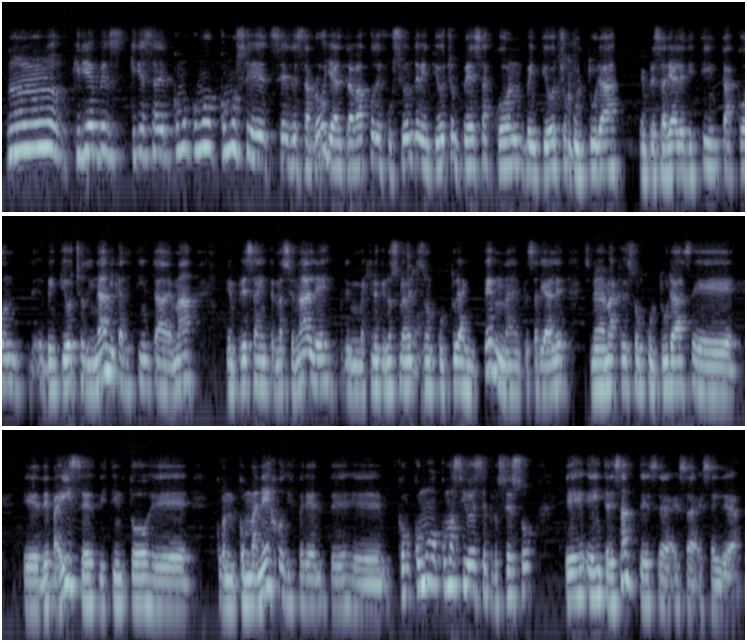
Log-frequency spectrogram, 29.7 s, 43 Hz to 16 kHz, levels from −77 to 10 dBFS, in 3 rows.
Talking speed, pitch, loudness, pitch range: 140 wpm, 140 Hz, -20 LUFS, 125-165 Hz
